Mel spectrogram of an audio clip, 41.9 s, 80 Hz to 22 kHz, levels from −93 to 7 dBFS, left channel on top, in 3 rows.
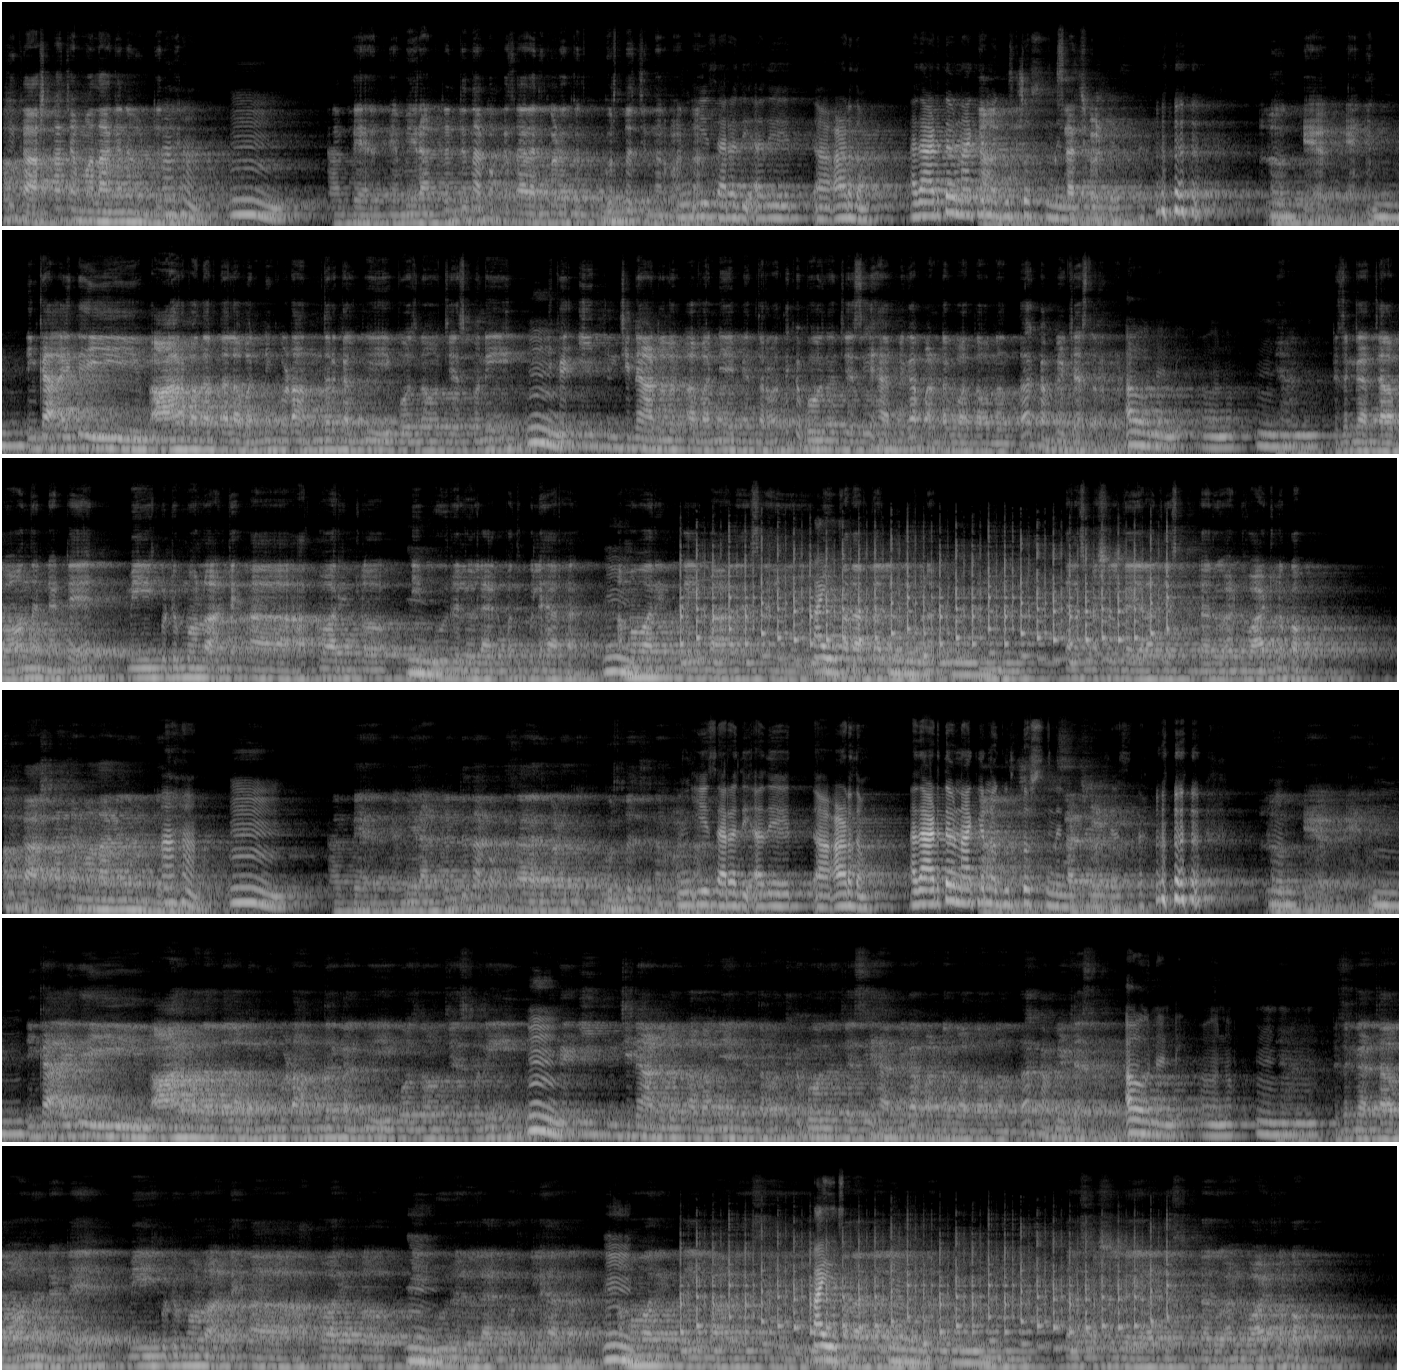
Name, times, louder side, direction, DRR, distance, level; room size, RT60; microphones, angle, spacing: voice 1, 0.0-1.8 3.2-7.0 9.8-10.2 10.6-11.2 12.6-13.7 14.2-19.1 19.5-25.2 26.7-26.9 27.3-28.8 29.2-33.7 34.1-37.3 37.7-38.1 38.6-41.0, left 1 dB, 50° left, 0 dB, 4.3 m, -33 dB
voice 2, 1.6-2.0 2.3-2.9 6.0-6.3 6.7-8.7 9.1-11.2 11.5-12.0 12.6-13.0 13.7-14.2 19.2-19.6 25.2-27.1 32.0-32.4 33.9-34.3 36.0-36.3 36.8-37.8, right 3 dB, 40° right, 11 dB, 1.0 m, -30 dB
sound 1, 34.6-39.6, left 2 dB, 15° left, 1.4 m, -33 dB
25.5 x 24.5 x 9.4 m, 2.6 s
head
